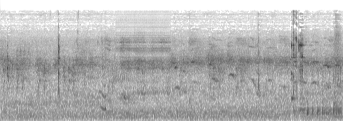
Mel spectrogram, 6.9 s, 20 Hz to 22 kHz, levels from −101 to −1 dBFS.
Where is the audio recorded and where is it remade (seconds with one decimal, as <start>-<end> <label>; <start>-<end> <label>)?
0.0-2.3 recorded; 2.3-3.4 remade; 3.4-6.9 recorded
